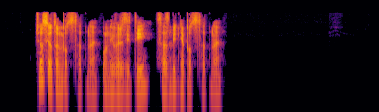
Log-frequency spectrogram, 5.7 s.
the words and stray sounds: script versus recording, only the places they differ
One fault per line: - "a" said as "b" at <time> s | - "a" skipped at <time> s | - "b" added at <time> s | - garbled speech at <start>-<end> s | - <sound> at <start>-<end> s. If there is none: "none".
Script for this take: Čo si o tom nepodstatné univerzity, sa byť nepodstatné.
none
